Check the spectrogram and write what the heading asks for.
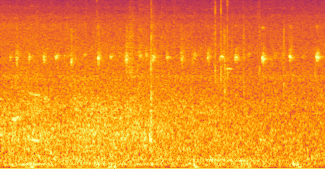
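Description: Steady city street traffic noise, with a faint high chirp repeating about three times a second.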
